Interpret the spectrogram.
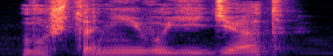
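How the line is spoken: Frightened question. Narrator (Russian): испуганно спросил Саня

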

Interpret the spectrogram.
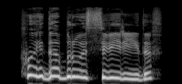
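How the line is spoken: Sudden loud laughter. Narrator (Russian): Оксана резко расхохоталась

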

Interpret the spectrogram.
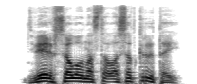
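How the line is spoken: Joyful. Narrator (Russian): радостно сообщил Адольф

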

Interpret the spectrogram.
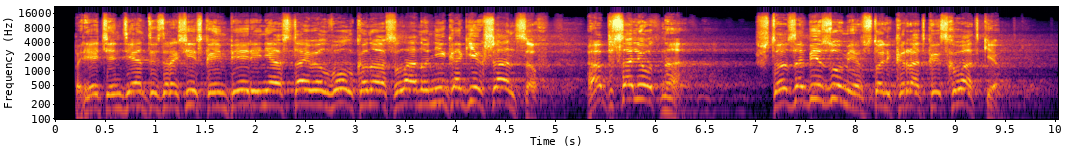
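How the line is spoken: Excited joyful yelling. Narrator (Russian): он вновь заорал с волнительной радостью

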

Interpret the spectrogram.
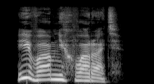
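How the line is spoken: Sarcastic reply. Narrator (Russian): язвительно ответил купец

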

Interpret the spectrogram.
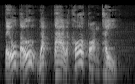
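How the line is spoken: Old man shouting. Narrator (Vietnamese): tiếng quát của một lão nhân

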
